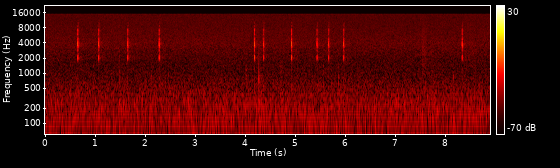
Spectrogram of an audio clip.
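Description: About eleven short, sharp, light clicks at an irregular, typing-like pace, from the iPad Air being tapped: a few spaced clicks, then a quick cluster of six, then one more near the end.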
